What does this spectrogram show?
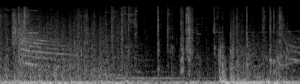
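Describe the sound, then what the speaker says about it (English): Rapid bursts of video game gunfire crackle through a team match, with sharp shots clustered near the start and again toward the end, loud and close against steady background sound. "Nice shooting, Tex."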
